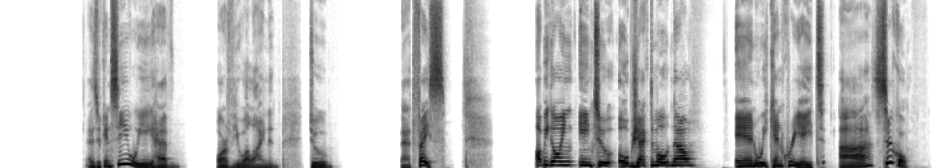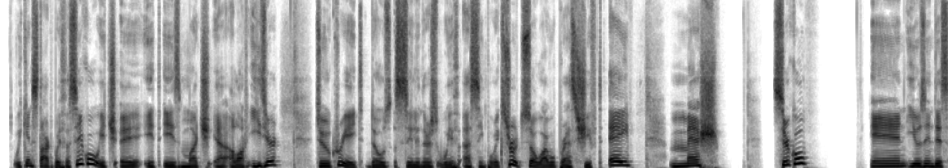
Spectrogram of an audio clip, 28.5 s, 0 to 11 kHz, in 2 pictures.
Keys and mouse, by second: 0.5 click, 5.2 shift+KP_7, 8.3-9.3 drag, 22.8 shift+a.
